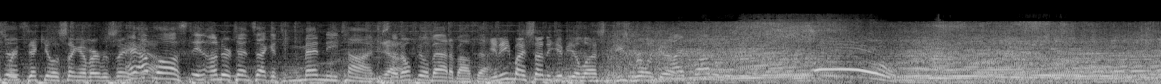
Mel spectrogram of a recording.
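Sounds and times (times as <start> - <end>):
speech: 0.0 - 7.6
steady loud engine drone: 4.8 - 11.6
racing car roaring past at high speed: 5.9 - 11.6.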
